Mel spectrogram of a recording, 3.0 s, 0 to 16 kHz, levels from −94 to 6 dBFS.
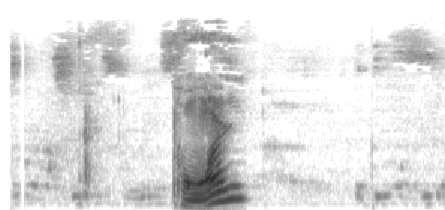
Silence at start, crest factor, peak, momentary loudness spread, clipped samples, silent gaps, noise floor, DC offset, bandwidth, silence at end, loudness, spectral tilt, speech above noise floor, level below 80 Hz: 0.4 s; 24 dB; -2 dBFS; 27 LU; under 0.1%; none; -67 dBFS; under 0.1%; 11.5 kHz; 1.35 s; -20 LUFS; -5.5 dB/octave; 45 dB; -64 dBFS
